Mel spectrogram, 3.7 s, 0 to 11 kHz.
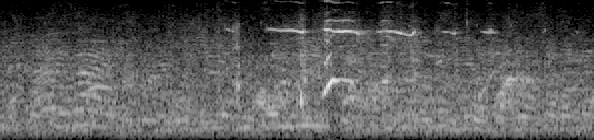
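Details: At the 2012 Rende International Dog Show, a female Siberian Husky in the open class lets out a brief cluster of thin, high whines and yelps midway through, over steady background chatter in Italian.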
